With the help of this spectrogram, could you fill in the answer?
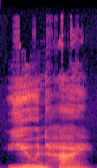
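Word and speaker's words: Unhei: turned to joey she nodded slowly yes it's pronounced yoon hai and it means grace mr kim added yoon hi joey said it slowly this time perfectly it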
